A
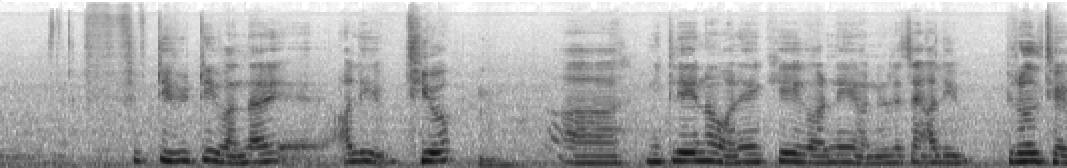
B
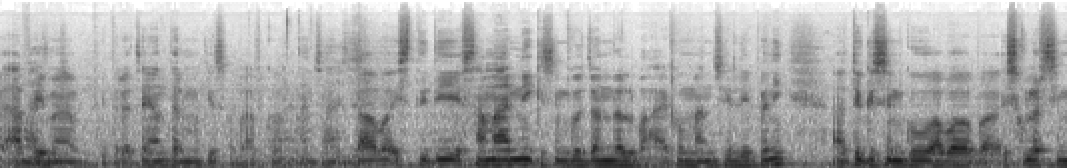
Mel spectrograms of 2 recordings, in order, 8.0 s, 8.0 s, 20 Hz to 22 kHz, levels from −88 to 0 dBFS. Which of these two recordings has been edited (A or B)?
B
